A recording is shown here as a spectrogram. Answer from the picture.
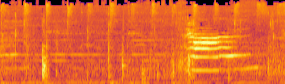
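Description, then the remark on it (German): High-pitched mewing of two kittens in a cardboard box in a kitchen: a brief squeak early on, then a louder, drawn-out mew near the end, over a low steady background hum. “Am Abend versammelten sich die Mädchen und Frau Martin aufgeregt in der Küche um den Karton mit den beiden Kätzchen.”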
